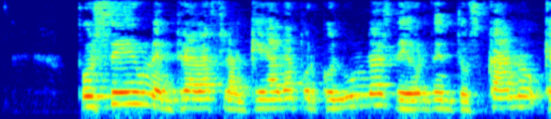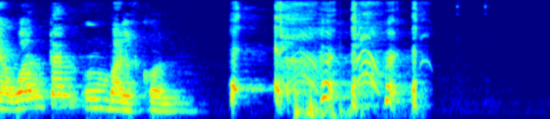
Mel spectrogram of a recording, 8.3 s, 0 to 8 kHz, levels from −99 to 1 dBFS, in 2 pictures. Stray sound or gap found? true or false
true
